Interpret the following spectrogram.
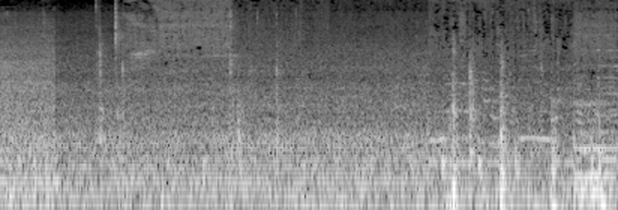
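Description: Steady low rumble of a passenger train standing at an underground platform. A few short knocks come near the end.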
